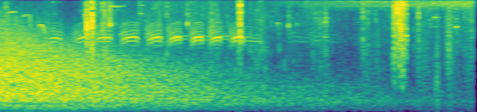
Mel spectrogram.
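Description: Rapid gunfire bursts from the hunting game theHunter: Call of the Wild, a loud dense volley at the start that decays into ringing reverb, followed by a few sharper isolated reports and metallic clicks.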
